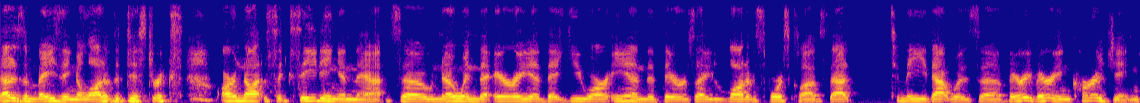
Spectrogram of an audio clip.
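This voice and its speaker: A woman with a Texas accent speaks at a moderate pace in a fairly low voice, her intonation monotone and flat. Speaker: service club officer. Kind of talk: virtual meeting remarks. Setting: video call.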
